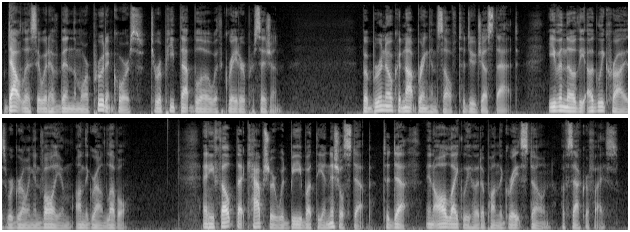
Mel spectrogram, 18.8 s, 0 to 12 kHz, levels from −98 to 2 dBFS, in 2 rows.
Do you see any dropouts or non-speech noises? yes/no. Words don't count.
no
